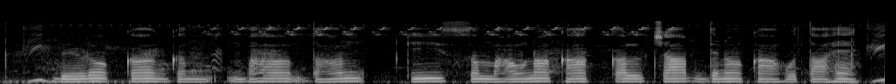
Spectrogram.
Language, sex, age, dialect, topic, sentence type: Hindi, male, 18-24, Kanauji Braj Bhasha, agriculture, statement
